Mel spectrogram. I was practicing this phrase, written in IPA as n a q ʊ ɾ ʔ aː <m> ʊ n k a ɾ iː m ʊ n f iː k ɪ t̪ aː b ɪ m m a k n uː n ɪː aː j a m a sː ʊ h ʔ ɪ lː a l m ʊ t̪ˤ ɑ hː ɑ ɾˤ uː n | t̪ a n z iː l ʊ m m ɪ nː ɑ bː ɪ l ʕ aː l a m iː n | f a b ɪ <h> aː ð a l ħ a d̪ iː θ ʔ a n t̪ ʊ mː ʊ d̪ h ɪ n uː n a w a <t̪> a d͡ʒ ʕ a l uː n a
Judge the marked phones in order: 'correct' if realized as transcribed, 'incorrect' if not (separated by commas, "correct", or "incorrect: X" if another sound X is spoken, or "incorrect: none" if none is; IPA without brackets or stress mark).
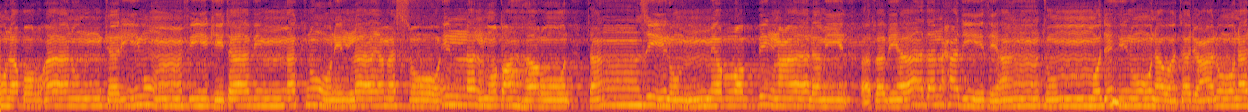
incorrect: n, correct, correct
